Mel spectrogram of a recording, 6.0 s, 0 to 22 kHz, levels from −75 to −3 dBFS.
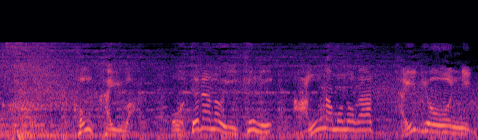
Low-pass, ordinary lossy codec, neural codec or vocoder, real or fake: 7.2 kHz; MP3, 32 kbps; autoencoder, 48 kHz, 128 numbers a frame, DAC-VAE, trained on Japanese speech; fake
